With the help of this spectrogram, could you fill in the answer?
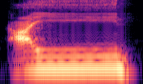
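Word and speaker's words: عين: আইন হরফটি উচ্চারণের সময় অবশ্যই তিন আলিফ টেনে পড়তে হবে। এখন আইন হরফটি বারিক হরফ। পাতলা করে পড়তে হবে। আপনার আমার সাথে বলুন আইন।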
